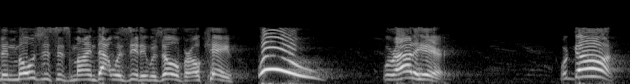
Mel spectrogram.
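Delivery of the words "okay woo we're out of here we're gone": loud, high cheer of relief; jubilant whoop. Acted. Moses cheering to his people as they leave Egypt, a loud, high whoop of joy. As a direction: whoop it up like you're finally free.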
